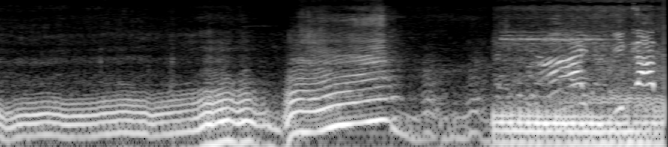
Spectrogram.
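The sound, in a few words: motorcycle being ridden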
